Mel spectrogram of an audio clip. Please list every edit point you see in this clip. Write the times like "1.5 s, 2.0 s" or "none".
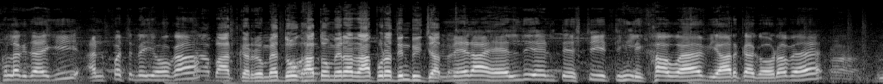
none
